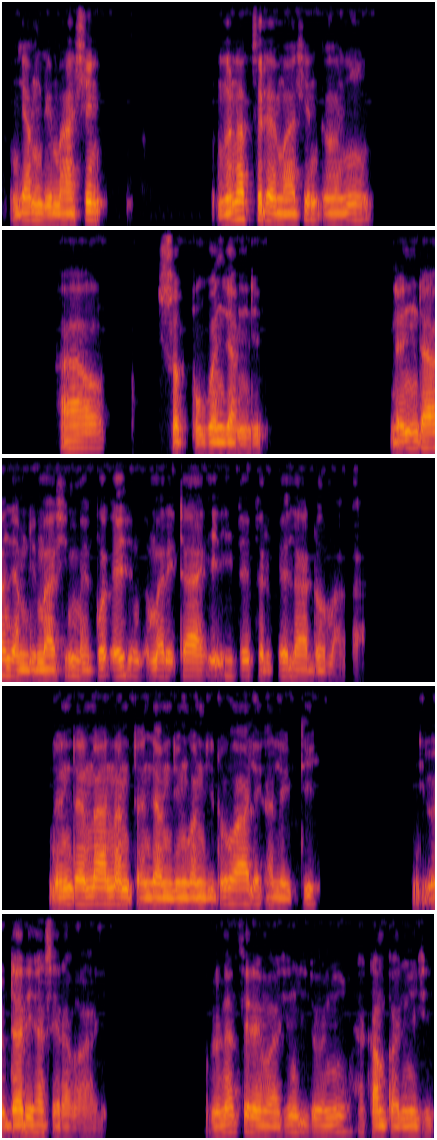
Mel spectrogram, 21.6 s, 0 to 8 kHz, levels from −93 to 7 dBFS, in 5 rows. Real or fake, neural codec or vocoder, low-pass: fake; codec, 16 kHz, 8 kbps, FunCodec, trained on LibriTTS, 25 frames a second; 7.2 kHz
